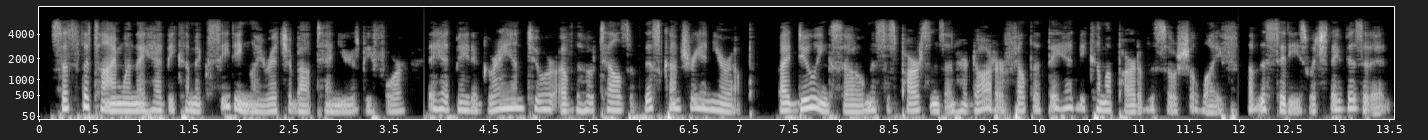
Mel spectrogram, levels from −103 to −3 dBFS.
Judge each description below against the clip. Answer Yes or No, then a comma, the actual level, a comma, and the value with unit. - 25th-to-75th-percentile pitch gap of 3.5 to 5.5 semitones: Yes, average, 4.2 semitones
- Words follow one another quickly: Yes, fast, 225 wpm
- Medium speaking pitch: Yes, medium, 155 Hz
